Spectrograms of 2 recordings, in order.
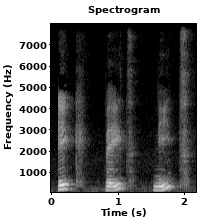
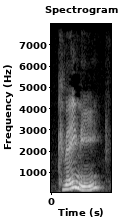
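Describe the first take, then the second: First: Each word is pronounced fully and separately. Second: The words are shortened and run together. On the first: "Ik weet niet wordt"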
